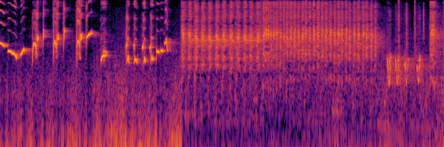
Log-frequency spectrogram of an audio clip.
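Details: Lure song of an oriental magpie-robin: quick sharp whistled notes and slurs, then a long dry buzzy rattling stretch, closing with a few bright chirps.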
